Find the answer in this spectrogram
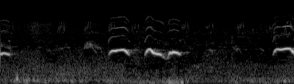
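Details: A common hawk-cuckoo, a summer migrant in Rajasthan, gives loud, shrill whistled notes that rise then fall, four in three seconds, the middle two close together, over faint low background rumble.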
